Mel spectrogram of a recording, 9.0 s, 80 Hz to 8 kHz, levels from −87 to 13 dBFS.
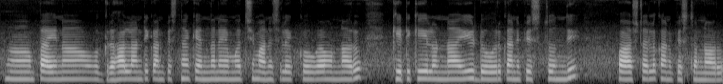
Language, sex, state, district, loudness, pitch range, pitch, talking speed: Telugu, female, Telangana, Karimnagar, -20 LUFS, 205-215 Hz, 210 Hz, 115 wpm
